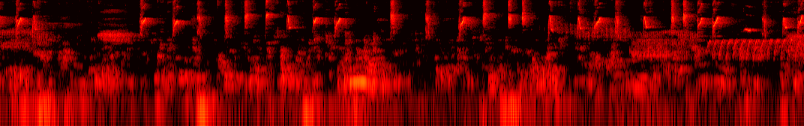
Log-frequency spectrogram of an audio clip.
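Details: Common iora singing near running water, a long run of quick sharp chirps and whistles, with a brief buzzy rattle toward the end.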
